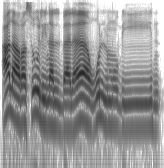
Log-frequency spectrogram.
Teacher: والوقف على النون بالسكون المجرد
